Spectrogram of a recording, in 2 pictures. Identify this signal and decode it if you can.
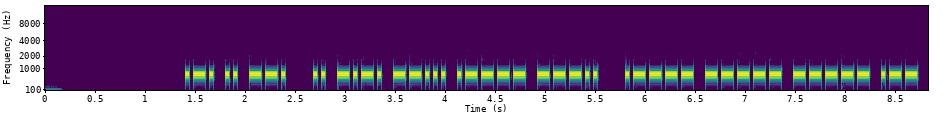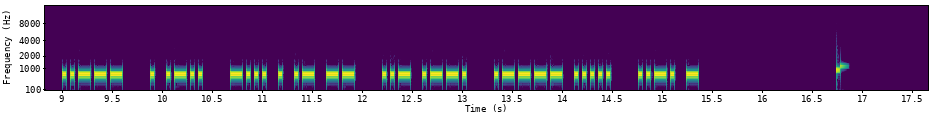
Morse code, heard as a keyed tone, about 30 wpm, 700 Hz. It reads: RIG IC718 100W 2 EL BEAM UP 15 FT
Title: Practice QSO - Exchange 2 - Info - 30wpm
